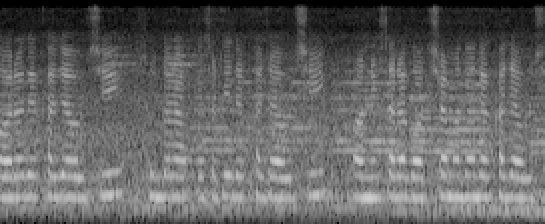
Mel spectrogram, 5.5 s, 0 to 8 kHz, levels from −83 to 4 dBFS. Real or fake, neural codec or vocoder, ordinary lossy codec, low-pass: real; none; none; 7.2 kHz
